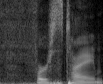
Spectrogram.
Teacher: We're not going to pronounce both of those T's.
